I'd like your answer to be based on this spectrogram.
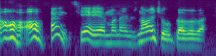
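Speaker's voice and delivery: flattered staff member. Retold or imitated. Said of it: "And they go".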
